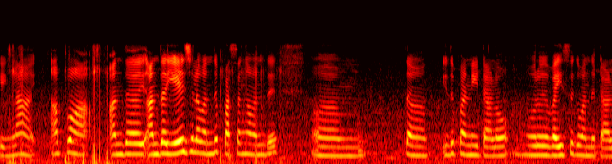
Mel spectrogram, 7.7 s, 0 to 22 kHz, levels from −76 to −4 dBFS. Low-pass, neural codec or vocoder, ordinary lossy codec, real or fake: 7.2 kHz; none; none; real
